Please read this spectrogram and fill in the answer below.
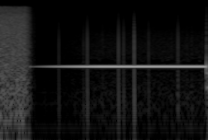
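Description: A burst of static hiss cuts off a moment in. A single steady pure test tone then swells up and holds, with faint scattered clicks like old film crackle.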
